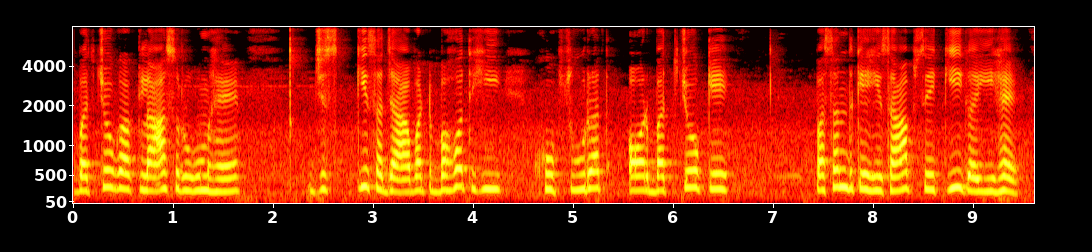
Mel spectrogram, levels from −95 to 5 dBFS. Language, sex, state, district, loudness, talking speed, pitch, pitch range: Hindi, female, Bihar, Saharsa, -16 LUFS, 120 wpm, 250 Hz, 235-270 Hz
